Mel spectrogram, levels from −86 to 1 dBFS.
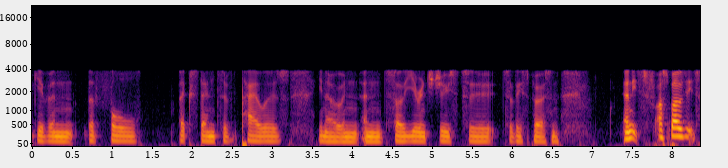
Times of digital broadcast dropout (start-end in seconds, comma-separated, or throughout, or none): none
